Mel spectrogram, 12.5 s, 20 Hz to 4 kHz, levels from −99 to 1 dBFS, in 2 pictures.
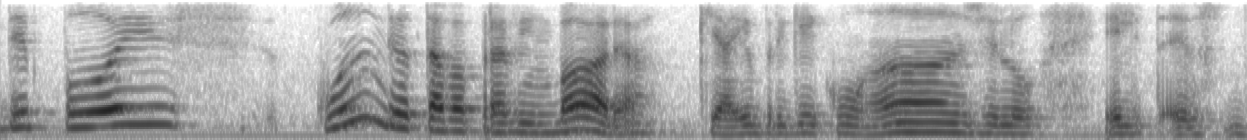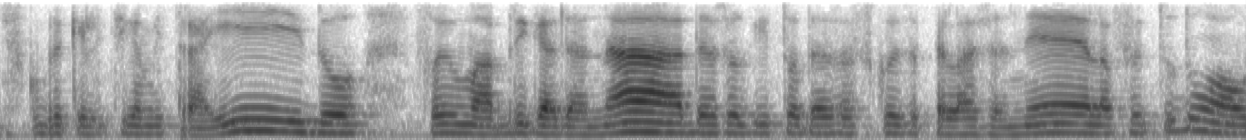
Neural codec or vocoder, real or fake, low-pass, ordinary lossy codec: none; real; 3.6 kHz; none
